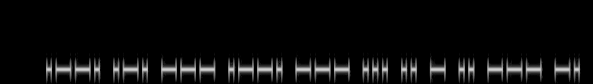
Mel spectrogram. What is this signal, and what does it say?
Morse code, heard as a keyed tone, about 25 wpm, 700 Hz. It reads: PROPOSITION
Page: morse-code-ninja-practice-25wpm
